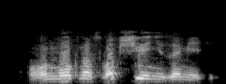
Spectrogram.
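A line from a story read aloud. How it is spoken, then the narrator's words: Yelling rook. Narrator (Russian): орал грач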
